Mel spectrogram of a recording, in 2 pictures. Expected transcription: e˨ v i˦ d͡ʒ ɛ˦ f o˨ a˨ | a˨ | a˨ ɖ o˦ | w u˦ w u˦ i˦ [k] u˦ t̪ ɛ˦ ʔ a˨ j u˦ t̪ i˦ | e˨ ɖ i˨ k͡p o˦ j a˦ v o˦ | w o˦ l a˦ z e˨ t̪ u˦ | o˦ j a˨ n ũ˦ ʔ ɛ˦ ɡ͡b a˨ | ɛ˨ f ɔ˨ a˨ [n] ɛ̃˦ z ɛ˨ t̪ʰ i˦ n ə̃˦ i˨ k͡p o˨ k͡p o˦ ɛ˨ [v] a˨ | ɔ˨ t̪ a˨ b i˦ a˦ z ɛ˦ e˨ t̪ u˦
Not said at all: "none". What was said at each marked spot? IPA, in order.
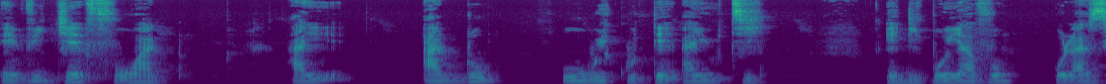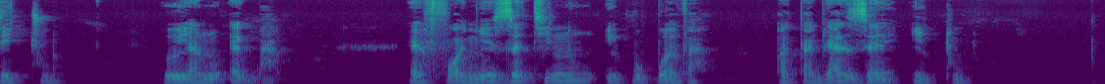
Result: k, ɲ, v

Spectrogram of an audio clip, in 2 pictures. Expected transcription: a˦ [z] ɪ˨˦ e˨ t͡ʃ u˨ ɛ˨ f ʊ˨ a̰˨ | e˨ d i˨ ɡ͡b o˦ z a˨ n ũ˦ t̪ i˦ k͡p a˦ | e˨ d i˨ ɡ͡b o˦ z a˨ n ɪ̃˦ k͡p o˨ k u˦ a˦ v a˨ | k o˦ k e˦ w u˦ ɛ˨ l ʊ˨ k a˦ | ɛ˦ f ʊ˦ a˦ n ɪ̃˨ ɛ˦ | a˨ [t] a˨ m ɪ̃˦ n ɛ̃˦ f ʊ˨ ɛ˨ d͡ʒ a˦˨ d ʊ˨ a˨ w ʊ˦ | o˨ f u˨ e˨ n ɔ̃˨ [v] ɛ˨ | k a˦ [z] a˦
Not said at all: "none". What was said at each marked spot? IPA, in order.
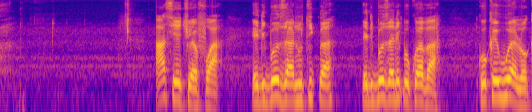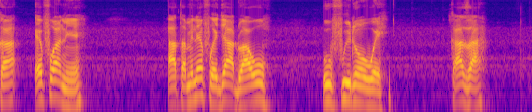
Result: s, t, w, z

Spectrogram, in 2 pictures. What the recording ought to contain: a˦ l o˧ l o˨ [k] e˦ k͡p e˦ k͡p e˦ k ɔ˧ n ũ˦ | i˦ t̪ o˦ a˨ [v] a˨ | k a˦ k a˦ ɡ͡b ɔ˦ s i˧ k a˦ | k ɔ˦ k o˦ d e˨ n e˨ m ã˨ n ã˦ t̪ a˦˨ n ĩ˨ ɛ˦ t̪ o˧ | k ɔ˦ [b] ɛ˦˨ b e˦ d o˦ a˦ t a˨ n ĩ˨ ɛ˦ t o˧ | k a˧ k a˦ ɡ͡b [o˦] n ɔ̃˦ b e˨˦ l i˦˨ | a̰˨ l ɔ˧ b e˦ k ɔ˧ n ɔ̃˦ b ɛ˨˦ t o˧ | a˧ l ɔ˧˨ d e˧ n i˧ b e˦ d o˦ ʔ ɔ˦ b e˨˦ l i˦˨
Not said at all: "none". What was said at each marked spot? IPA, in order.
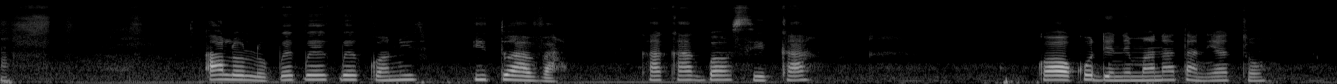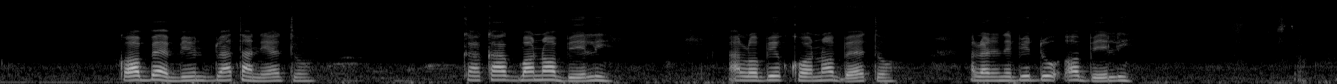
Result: k͡p, v, b, ɔ˦

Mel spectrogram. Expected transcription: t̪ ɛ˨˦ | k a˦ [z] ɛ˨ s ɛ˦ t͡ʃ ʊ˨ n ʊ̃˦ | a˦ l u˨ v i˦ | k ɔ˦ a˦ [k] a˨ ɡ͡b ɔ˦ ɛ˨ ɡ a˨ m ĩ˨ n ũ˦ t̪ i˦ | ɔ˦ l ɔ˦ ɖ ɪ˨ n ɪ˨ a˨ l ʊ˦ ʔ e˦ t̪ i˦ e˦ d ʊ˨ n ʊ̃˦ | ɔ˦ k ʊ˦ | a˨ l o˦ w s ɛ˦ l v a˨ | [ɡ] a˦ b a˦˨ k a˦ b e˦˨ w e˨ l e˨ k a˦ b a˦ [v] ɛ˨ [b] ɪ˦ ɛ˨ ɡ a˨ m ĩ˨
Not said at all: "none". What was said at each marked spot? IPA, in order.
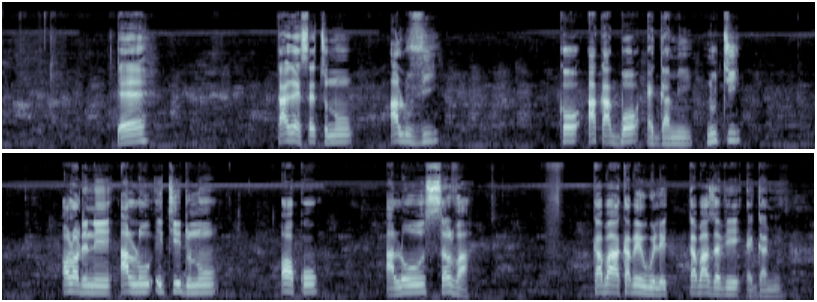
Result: ɣ, k, k, z, v

